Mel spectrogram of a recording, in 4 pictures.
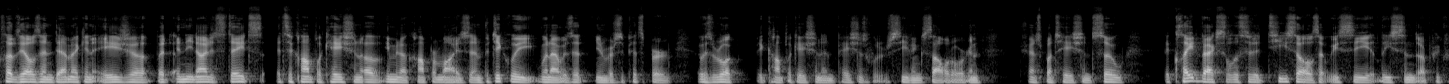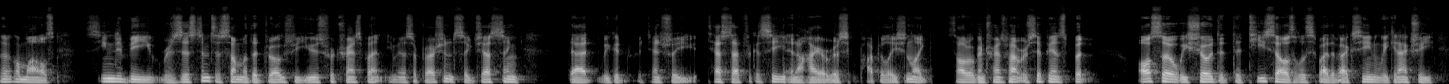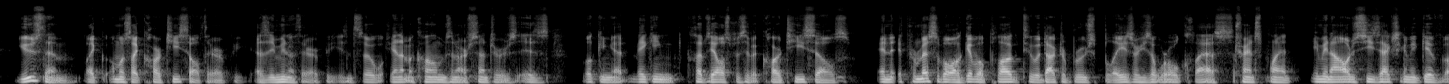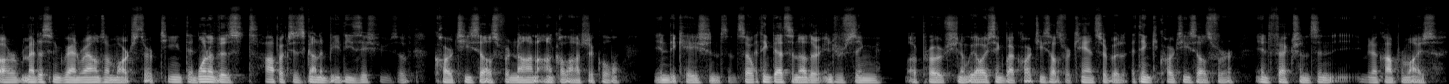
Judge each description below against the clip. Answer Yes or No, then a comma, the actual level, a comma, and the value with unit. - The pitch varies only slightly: Yes, narrow, 2.1 semitones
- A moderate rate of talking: No, fast, 210 wpm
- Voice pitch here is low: Yes, low, 110 Hz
